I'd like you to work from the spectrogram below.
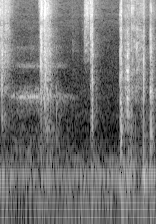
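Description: Tarot or oracle cards are shuffled in the hands in quick riffling bursts, close and fairly soft, with no talking.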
